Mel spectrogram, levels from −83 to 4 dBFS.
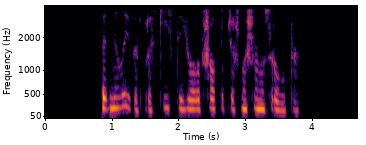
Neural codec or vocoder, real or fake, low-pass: none; real; 3.6 kHz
